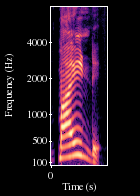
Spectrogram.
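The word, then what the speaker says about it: mind: आधा न ड फाइंड जैसे एम आई एन डी माइंड मिड नहीं पढ़ना है मा ई उसके बाद से आधा न ड माइंड जैसे बी आई एन एंड डी बाइंड क्या पढ़ेंगे?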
